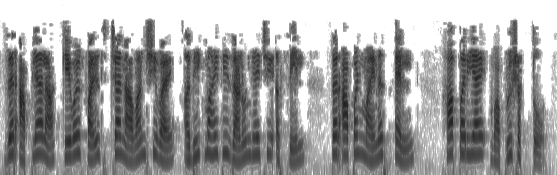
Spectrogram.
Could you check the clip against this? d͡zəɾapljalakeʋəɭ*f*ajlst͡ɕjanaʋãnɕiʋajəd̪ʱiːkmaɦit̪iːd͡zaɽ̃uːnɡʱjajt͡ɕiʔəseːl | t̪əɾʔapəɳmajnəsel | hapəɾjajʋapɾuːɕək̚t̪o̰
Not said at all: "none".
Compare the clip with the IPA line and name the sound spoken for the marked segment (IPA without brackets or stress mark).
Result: f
